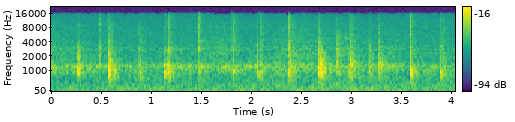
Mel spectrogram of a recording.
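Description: Long fingernails on both hands tap across the surface of a solid dark chocolate bar lying on foil on a carpet. Fifteen quick, sharp clicking ticks land at an uneven pace over about four seconds. Each click is bright and dies away almost at once, over a faint steady hiss.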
